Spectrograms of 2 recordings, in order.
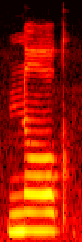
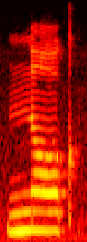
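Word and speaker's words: nok': Y en lengua maya ropa se dice nok, nok, nok. El apóstrofe lo lleva al final, en la K.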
